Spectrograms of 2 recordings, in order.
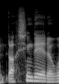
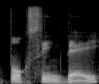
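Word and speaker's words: Boxing Day: 있겠습니다 역시 그께서 말씀하시는 우리나라 표준 발음은 미국 식이라서 우리 박싱 데이라고 하지만 영국에 있는 이건 기자는 복싱 데이 그 복싱 이렇게 발음합니다 그렇습니다 뭐 선물같은 주간이라고 말씀하셨는데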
